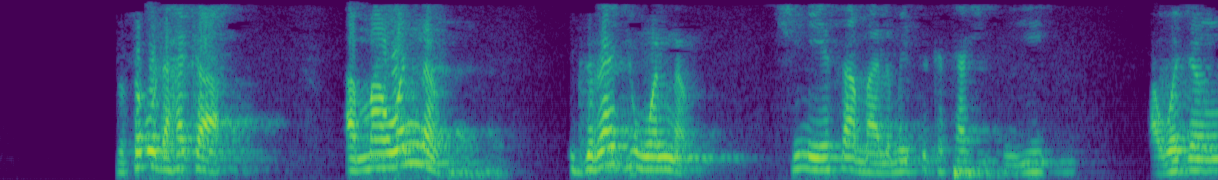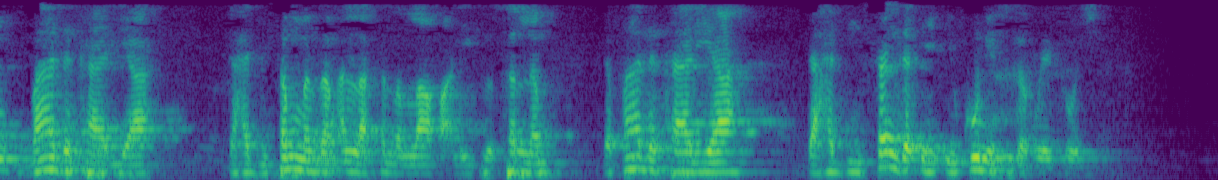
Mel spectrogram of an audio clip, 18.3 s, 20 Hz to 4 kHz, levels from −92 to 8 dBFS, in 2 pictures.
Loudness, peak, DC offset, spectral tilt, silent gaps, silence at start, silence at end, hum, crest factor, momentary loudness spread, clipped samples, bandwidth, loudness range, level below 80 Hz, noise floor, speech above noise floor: -15 LUFS; 0 dBFS; under 0.1%; -12 dB/octave; none; 0.9 s; 0.95 s; none; 16 dB; 17 LU; under 0.1%; 4 kHz; 6 LU; -44 dBFS; under -90 dBFS; over 76 dB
